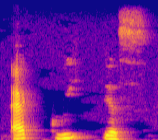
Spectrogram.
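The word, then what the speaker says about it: acquiesce: लिख दिया है एक्वियस, एक्वियस। अब जैसे आप एक्वियस बोल रहे हो तो लास्ट में जैसे इसका प्रोनाउंसिएशन कर रहे हो तो लास्ट में साउंड किसका आ रहा है? यस का।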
